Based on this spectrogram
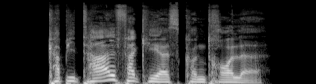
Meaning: capital control
- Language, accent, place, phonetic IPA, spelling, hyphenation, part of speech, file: German, Germany, Berlin, [kapiˈtaːlfɛɐ̯keːɐ̯skɔnˌtʁɔlə], Kapitalverkehrskontrolle, Ka‧pi‧tal‧ver‧kehrs‧kon‧trol‧le, noun, De-Kapitalverkehrskontrolle.ogg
